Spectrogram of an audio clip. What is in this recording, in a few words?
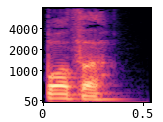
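"bother", British English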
